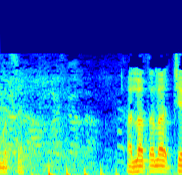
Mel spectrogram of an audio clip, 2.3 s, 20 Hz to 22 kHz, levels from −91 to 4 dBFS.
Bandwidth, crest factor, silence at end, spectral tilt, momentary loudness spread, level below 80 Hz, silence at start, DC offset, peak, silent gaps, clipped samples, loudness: 6.6 kHz; 20 dB; 0 s; -6.5 dB/octave; 21 LU; -38 dBFS; 0 s; under 0.1%; -4 dBFS; none; under 0.1%; -23 LUFS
